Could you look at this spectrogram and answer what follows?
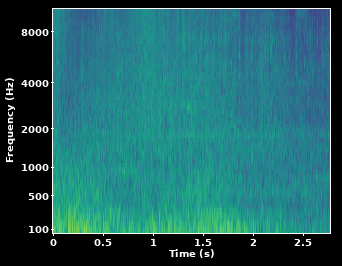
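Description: An Incendio fire spell is cast in the video game Hogwarts Legacy, producing a loud, deep whooshing roar of flame that starts strong and holds for a few seconds before gradually fading.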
